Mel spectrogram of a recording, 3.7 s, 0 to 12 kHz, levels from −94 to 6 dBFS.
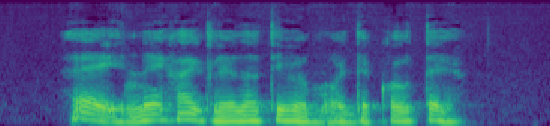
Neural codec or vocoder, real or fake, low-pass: vocoder, 44.1 kHz, 128 mel bands, Pupu-Vocoder; fake; 10.8 kHz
